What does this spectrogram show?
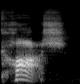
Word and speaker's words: cosh: of X ascention X hyperbolic cosine is pronounced cosh the cosh of X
